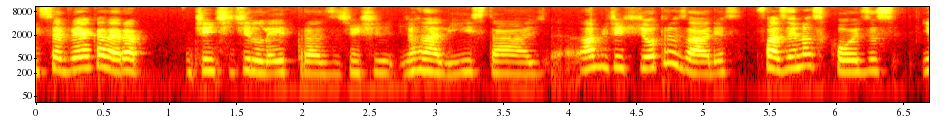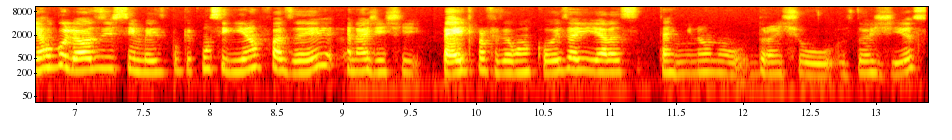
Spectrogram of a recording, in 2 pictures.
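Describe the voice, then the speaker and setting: A woman's voice: fairly high pitch, a little fast, hardly any pauses, darkish tone. A woman giving a casual, hesitant personal testimonial about organizing coding events, with an encouraging tone. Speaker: computer science student or graduate.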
